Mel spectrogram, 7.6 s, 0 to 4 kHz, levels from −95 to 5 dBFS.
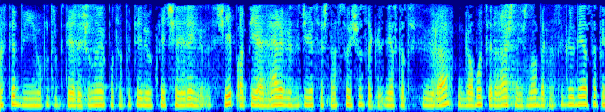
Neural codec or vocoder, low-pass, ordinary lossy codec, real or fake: vocoder, 22.05 kHz, 80 mel bands, HiFi-GAN; 3.6 kHz; AAC, 16 kbps; fake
